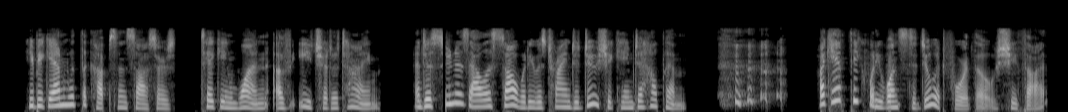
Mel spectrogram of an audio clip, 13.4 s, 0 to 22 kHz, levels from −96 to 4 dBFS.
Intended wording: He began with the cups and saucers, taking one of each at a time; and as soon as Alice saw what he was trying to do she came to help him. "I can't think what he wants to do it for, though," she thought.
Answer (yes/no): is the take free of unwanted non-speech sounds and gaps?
no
